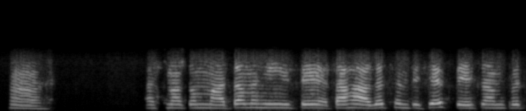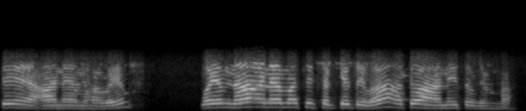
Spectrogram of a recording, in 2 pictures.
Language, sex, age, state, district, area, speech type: Sanskrit, female, 18-30, Karnataka, Dharwad, urban, conversation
